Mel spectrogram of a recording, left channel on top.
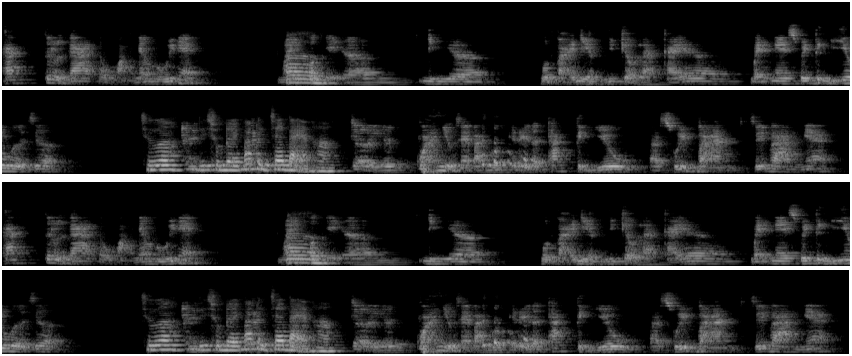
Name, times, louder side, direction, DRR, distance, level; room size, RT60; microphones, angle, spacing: voice 1, 0.0-1.9 2.8-4.8 5.4-9.0 10.3-10.5 10.9-11.1 12.0-16.7, left 1 dB, 55° left, 0 dB, 2.9 m, -34 dB
voice 2, 2.8-3.2 9.9-11.8, left 1 dB, 30° left, 0 dB, 2.3 m, -27 dB
8.3 x 5.4 x 4.3 m, 0.42 s
head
